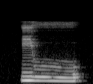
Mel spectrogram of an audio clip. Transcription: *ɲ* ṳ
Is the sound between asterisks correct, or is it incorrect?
incorrect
